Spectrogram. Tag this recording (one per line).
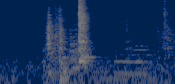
steal
doorknob
latch
open
door
heavy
